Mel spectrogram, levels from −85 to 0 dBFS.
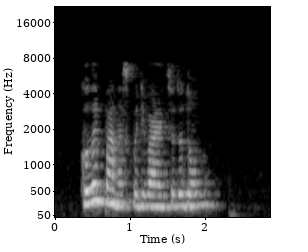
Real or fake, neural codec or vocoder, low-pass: real; none; 7.2 kHz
